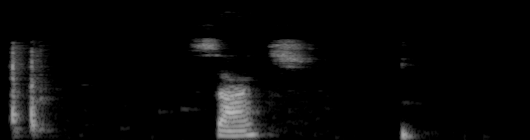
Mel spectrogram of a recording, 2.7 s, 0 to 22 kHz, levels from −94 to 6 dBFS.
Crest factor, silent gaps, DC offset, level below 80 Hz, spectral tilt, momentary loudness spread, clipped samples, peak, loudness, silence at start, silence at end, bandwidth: 24 dB; 0.47-0.76 s, 1.72-2.00 s; under 0.1%; -70 dBFS; -4 dB/octave; 17 LU; under 0.1%; -12 dBFS; -32 LUFS; 0.05 s; 0.6 s; 7.4 kHz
